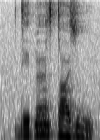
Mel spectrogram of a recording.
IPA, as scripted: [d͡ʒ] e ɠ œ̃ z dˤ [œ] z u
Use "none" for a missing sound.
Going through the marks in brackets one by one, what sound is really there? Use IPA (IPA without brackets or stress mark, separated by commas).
d, œ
